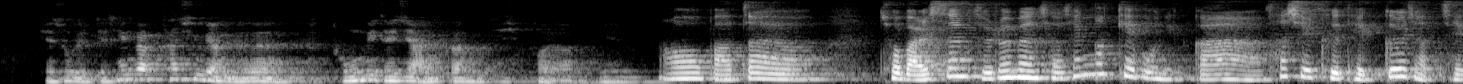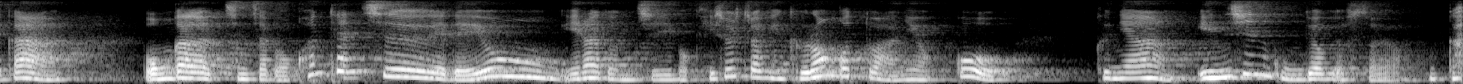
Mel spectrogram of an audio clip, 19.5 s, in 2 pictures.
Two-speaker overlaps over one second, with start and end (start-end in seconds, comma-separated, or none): none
